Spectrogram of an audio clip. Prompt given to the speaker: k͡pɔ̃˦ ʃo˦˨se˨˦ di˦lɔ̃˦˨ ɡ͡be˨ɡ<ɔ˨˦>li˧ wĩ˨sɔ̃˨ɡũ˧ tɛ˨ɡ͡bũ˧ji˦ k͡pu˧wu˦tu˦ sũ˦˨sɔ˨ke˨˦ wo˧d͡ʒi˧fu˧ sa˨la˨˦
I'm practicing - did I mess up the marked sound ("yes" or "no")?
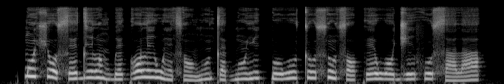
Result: no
